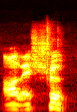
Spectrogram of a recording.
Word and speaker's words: Aleš: But technically it's Aleš, which is a Slovenian name, but since nobody can pronounce this, you know, for all intents and purposes, it's Alex, which I prefer as well.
